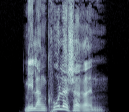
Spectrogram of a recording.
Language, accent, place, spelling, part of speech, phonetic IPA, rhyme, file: German, Germany, Berlin, melancholischeren, adjective, [melaŋˈkoːlɪʃəʁən], -oːlɪʃəʁən, De-melancholischeren.ogg
- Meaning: inflection of melancholisch: 1. strong genitive masculine/neuter singular comparative degree 2. weak/mixed genitive/dative all-gender singular comparative degree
